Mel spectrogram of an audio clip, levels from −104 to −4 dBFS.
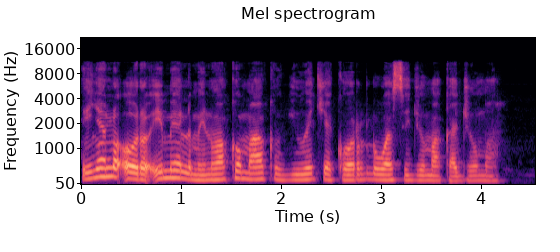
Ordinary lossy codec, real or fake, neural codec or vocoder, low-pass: none; fake; codec, 24 kHz, 6 kbps, HILCodec; none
